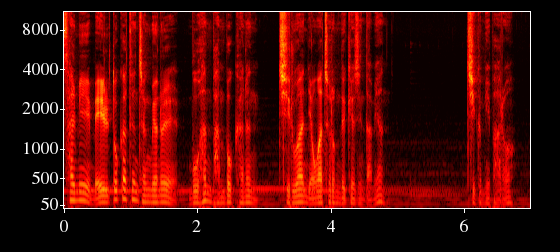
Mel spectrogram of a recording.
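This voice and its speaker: Music plays in the background as a man talks with a very deep, low pitch. His tone is calm and his intonation lively. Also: fairly slow pace. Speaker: ASMR creator. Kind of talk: ASMR roleplay narration, healing story read. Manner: soft, calm, slow.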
